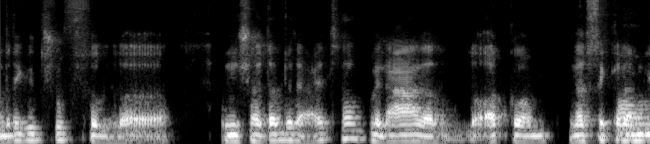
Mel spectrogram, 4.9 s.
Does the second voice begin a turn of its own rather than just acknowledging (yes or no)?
yes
